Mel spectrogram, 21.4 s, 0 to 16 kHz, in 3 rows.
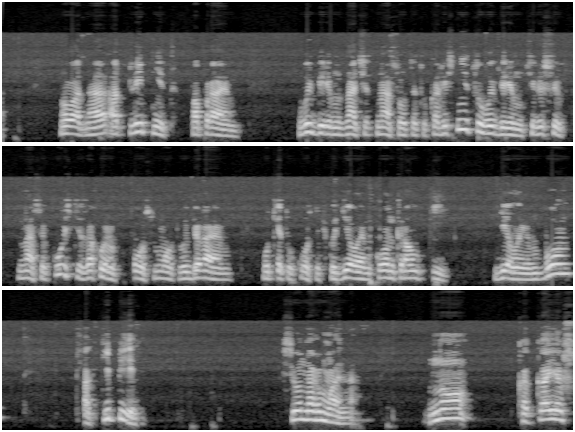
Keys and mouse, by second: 0.4-1.1 middle drag, 4.6 middle click, 6.1 shift+click, 8.0 click, 9.7 click, 11.7 ctrl+p, 15.1 middle click, 16.1-16.6 middle drag, 17.1-18.6 middle drag, 19.4-21.4 middle drag.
